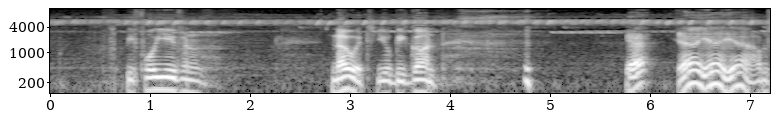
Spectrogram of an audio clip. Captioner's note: laughs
